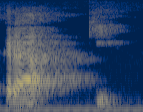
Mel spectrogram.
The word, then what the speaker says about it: craque: E depois tem o dígrafo, que é o QU, cuja letra U você não escuta a pronúncia. Craque. Você escuta o som da letra U?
